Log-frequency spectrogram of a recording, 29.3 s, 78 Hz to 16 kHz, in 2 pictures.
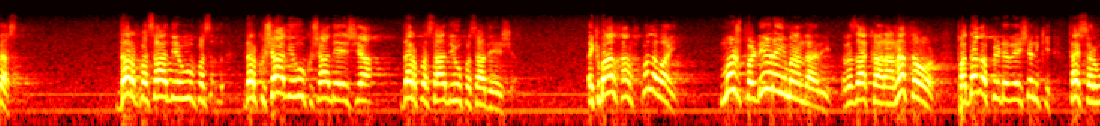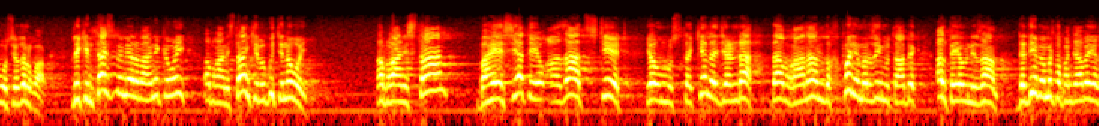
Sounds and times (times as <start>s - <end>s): Male speech, man speaking: 0.0s - 0.4s, 1.6s - 6.9s, 7.8s - 18.9s, 19.7s - 29.3s
Narration, monologue: 0.0s - 29.3s.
